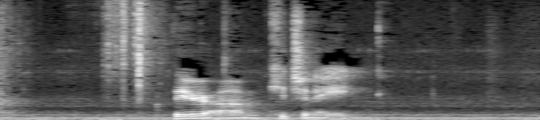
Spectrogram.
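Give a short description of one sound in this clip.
Kitchen scissors snip close by.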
